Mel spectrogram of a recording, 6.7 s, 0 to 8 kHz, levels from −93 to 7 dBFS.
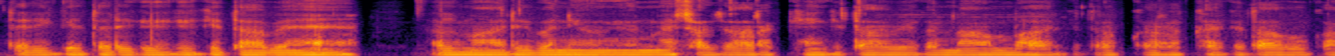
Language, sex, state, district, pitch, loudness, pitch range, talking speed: Hindi, male, Haryana, Jhajjar, 105 Hz, -18 LUFS, 100-105 Hz, 205 wpm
